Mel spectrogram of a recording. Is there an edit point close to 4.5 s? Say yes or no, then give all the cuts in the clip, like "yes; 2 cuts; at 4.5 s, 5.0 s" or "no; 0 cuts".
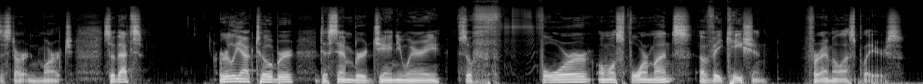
yes; 2 cuts; at 3.2 s, 4.5 s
